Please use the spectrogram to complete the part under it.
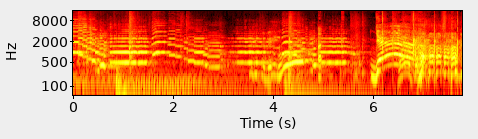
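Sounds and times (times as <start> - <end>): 
solo violin playing a live passage: 0.0 - 6.0
speech: 6.0 - 7.7
laughter: 6.4 - 7.7.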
